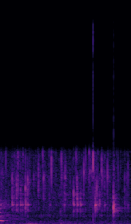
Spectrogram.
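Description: Mozzarella bites frying in moderately hot oil, a short burst of close crackling sizzle with a few sharper pops.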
